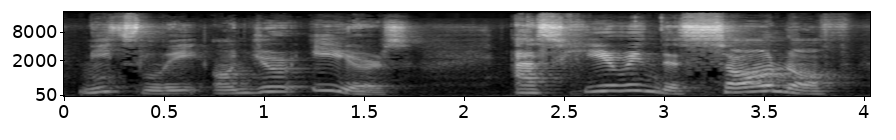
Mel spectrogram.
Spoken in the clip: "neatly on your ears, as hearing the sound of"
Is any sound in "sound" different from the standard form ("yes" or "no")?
yes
